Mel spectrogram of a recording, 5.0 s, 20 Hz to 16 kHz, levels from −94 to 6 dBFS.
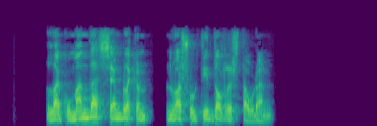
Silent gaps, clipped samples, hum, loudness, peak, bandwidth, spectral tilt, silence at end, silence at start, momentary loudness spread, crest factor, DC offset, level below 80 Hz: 2.07-2.21 s; under 0.1%; none; -19 LUFS; -2 dBFS; 7.8 kHz; -5 dB/octave; 1.4 s; 0.65 s; 10 LU; 20 dB; under 0.1%; -56 dBFS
